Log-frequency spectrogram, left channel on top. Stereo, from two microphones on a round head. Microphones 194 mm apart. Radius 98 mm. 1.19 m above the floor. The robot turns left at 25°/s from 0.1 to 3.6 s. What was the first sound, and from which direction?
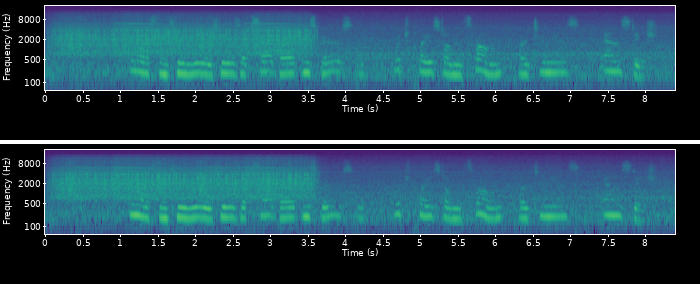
A woman speaking, 150° left.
